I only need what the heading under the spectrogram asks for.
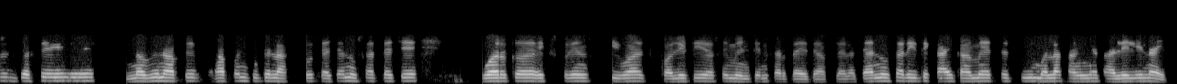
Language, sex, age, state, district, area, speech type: Marathi, male, 18-30, Maharashtra, Nagpur, rural, conversation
